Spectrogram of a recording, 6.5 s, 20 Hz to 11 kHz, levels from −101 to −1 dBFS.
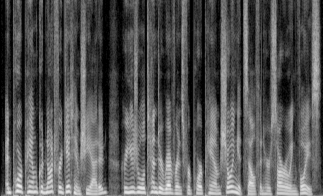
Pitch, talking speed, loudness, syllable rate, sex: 215 Hz, 205 wpm, -17 LUFS, 5.7 syllables/s, female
